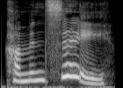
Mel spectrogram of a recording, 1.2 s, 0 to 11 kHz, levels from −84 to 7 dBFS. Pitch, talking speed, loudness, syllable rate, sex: 295 Hz, 145 wpm, -13 LUFS, 2.9 syllables/s, female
